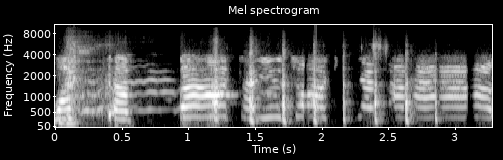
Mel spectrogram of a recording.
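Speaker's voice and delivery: high, slow scream. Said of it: "I'm screaming at my phone".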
